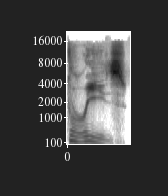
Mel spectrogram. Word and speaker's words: Rhys: is it John Rhys Plumlee or Riz Plumlee? – I think it's like Riz. Like you would pronounce it like it's R-E-E-Z. I could have swore the broadcast said Rhys.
